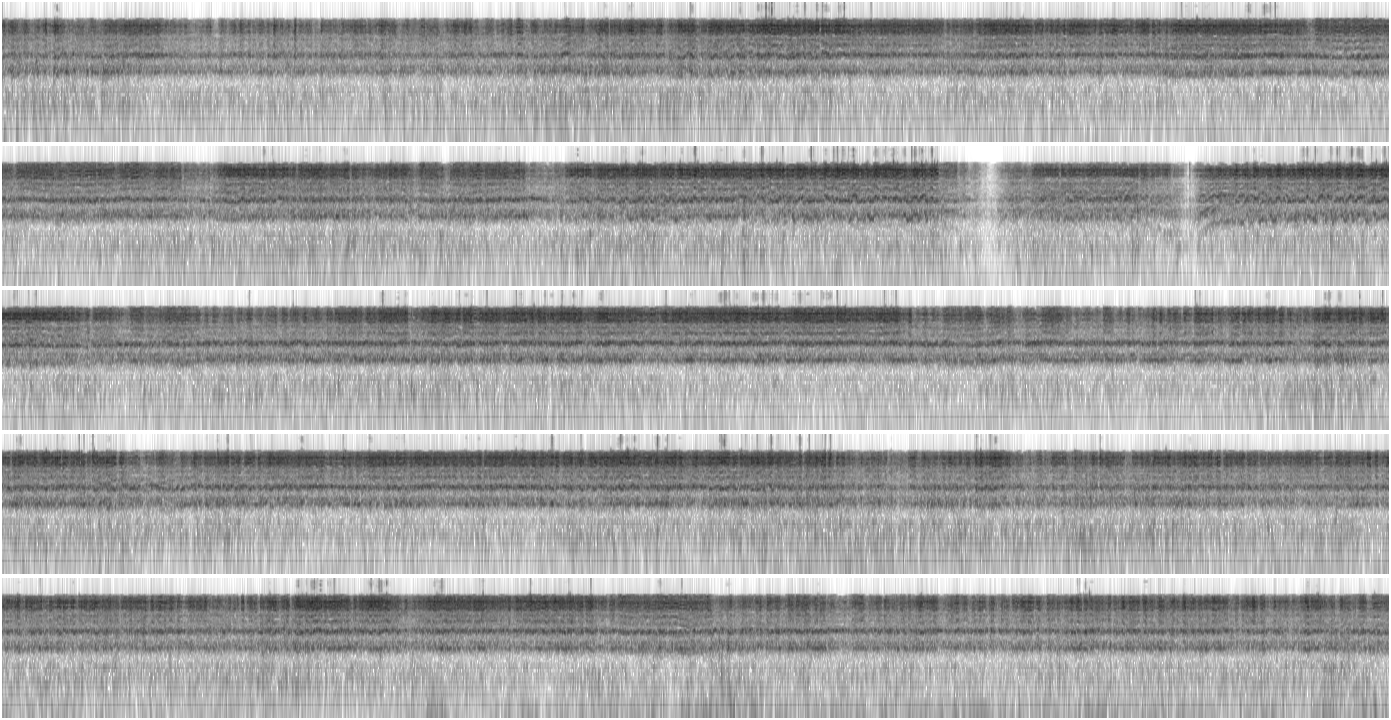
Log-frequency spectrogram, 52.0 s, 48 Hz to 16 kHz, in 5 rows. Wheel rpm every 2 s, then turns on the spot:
230, 230, 220, 230, 220, 220, 220, 210, 170, 120, 200, 220, 230, 230, 230, 230, 230, 240, 230, 240, 230, 230, 240, 220, 240, 240.
none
